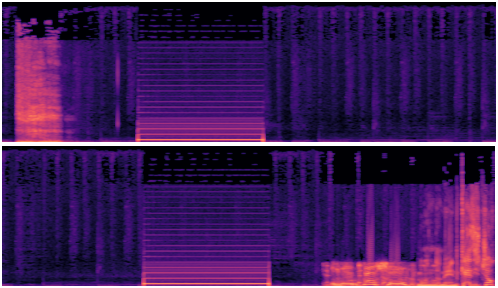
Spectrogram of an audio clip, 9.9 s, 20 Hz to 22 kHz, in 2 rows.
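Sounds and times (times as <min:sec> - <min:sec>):
brief burst of noise: 0:00.0 - 0:00.8
telephone ringback tone of an outgoing call during a live radio broadcast: 0:01.4 - 0:02.6, 0:06.4 - 0:07.6
speech: 0:08.3 - 0:09.8.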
